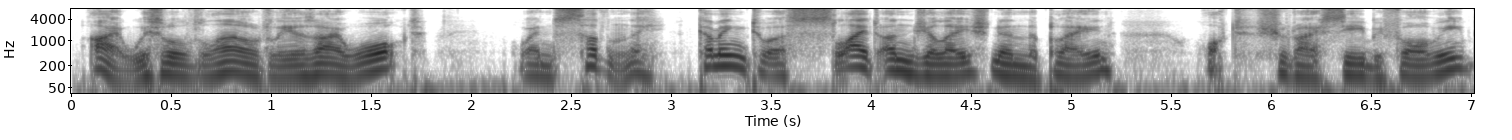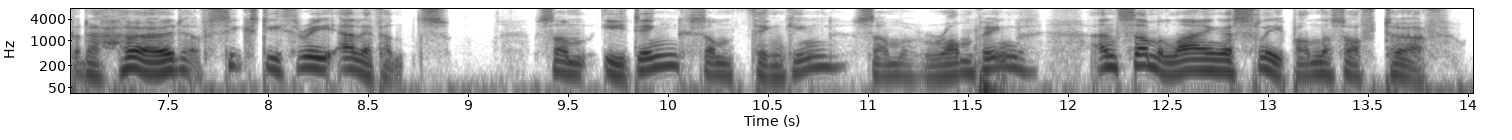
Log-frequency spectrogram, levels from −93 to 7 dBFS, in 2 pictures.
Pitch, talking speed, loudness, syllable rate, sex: 130 Hz, 185 wpm, -20 LUFS, 5.2 syllables/s, male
